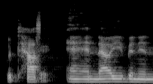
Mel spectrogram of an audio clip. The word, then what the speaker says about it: Wetaskiwin: Derryl is from Alberta, I don't want to mispronounce the name of the town, Derryl. It's Wetaskiwin. Wetaskiwin.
